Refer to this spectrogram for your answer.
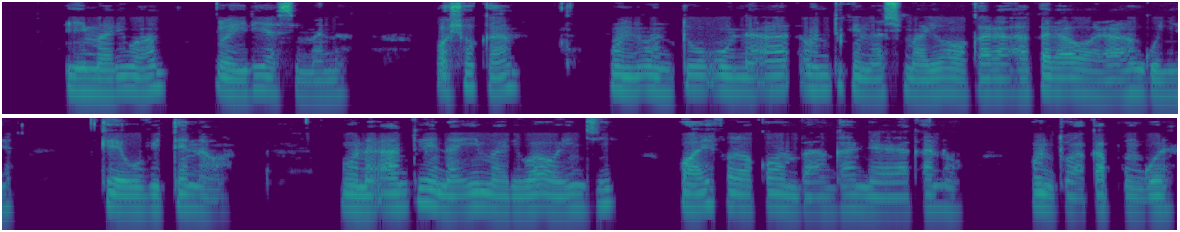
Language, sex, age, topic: Oshiwambo, female, 18-24, finance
